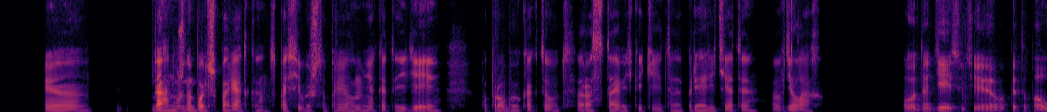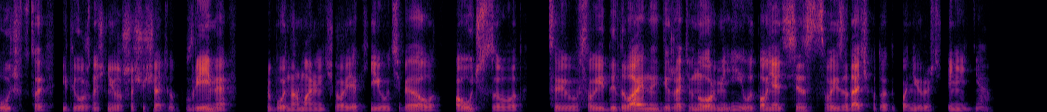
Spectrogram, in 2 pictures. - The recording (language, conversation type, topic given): Russian, advice, Как перестать срывать сроки из-за плохого планирования?
- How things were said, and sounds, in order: tapping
